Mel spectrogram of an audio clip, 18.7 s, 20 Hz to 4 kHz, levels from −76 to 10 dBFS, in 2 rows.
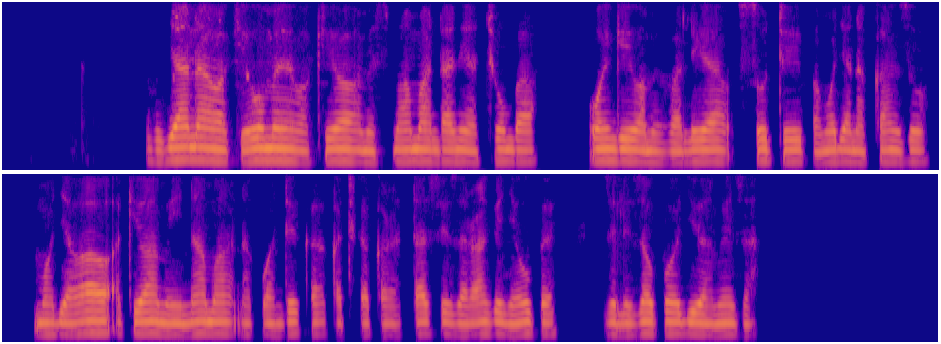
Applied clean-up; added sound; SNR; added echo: none; none; none; none.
